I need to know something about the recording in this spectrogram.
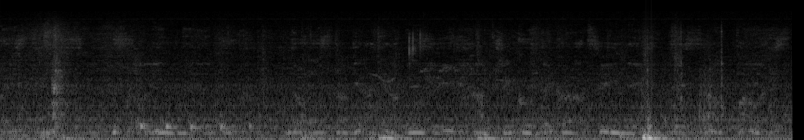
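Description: Footsteps thud softly on a carpeted floor close by.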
